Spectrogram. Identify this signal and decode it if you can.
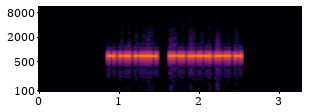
Morse code, heard as a keyed tone, about 52 wpm, 700 Hz. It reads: TNX RPRT
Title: Practice QSO - Exchange 2 - Info - 50wpm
